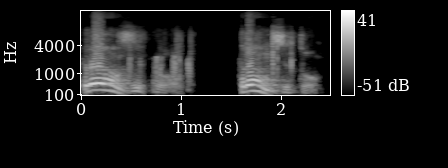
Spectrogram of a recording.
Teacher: proparoxítona né a antepenúltima é mais forte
